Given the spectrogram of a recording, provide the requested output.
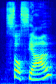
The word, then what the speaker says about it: social: we have this oh so it's not social or social it's so like home social social okay word number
